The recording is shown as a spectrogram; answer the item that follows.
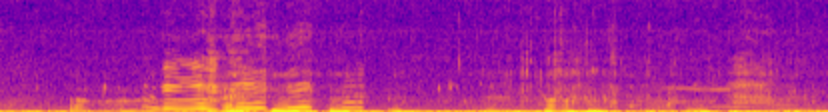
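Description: Excited laughter and voices at the sea surface, high-pitched in places, over a steady low rumble of waves and wind on the camera microphone.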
